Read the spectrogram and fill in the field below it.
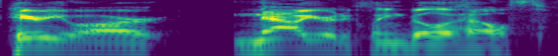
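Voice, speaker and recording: A man's voice: mid-range voice, expressive, moderate pace, a bit bright, clear, resonant tone. A man in his early forties hosting a casual interview, rambling and correcting himself, laughing easily. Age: 40s. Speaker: host.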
